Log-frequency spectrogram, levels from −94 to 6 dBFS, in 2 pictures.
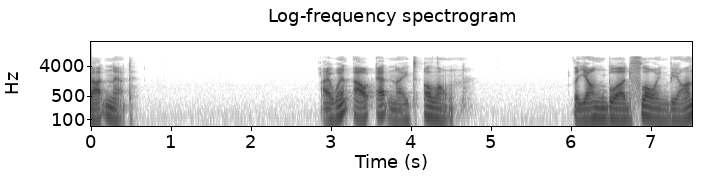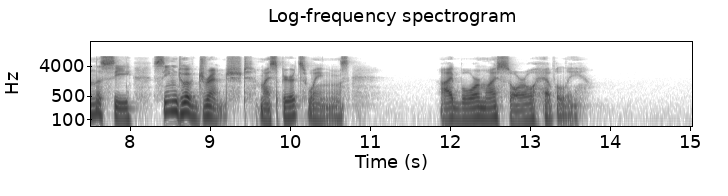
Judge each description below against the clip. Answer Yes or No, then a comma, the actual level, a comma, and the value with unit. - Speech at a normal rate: No, slow, 110 wpm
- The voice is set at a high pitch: No, low, 110 Hz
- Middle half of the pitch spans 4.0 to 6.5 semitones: No, average, 2.7 semitones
